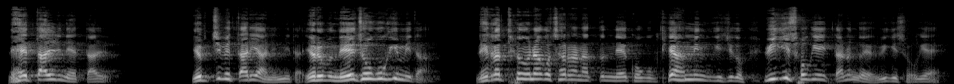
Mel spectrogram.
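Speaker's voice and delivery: loud, rising pulpit climax; loud impassioned sermon peak; preaching at full force. Acted. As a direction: drive it home to the congregation.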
